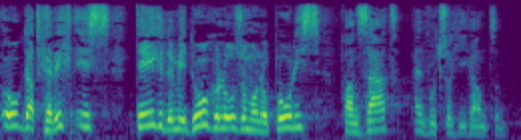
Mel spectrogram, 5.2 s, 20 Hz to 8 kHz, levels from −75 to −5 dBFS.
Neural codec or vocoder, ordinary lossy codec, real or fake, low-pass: none; none; real; 7.2 kHz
